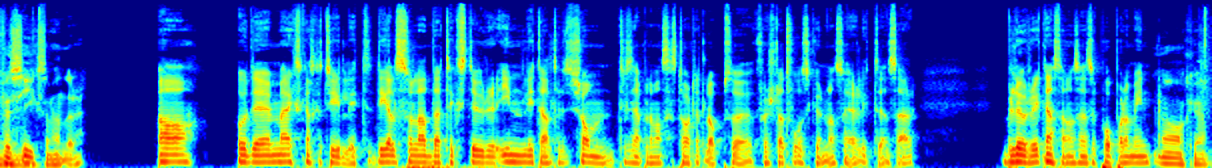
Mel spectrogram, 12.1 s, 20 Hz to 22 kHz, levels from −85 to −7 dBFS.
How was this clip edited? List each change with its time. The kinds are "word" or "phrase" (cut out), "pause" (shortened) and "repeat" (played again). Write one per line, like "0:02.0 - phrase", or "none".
none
